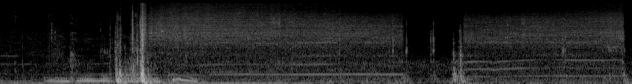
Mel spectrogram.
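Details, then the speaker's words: 2008 BMW 328i, rear-wheel drive, 3.0 L automatic, 154,521 miles, brought in with undercarriage and engine damage, no start: window runs down and up with two smooth, even motor hums ending in a soft thunk; normal power window operation. "so we'll go ahead we'll put the window down come on up you get I'm just gonna leave this thing down very comfortable"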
